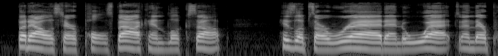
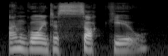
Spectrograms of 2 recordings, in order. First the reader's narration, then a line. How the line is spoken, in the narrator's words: says in a low voice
